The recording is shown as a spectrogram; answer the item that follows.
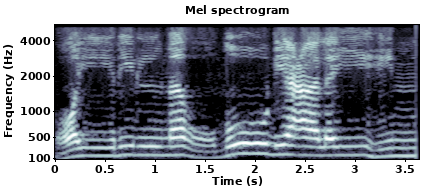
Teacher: الغين من كلمة المغضوب أيضا من حروف الرخوة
